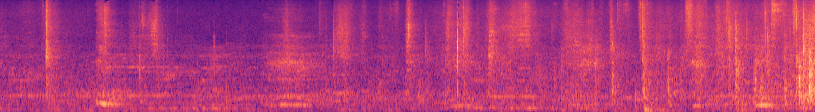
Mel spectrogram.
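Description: A woman cries out and moans.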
